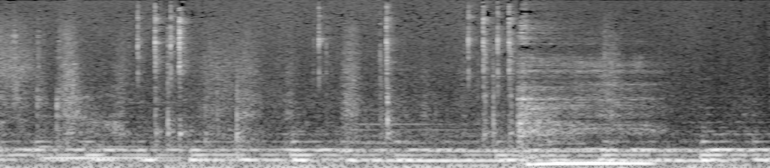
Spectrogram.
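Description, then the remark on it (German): Quick, irregular computer keyboard typing and sharp clicks tap away over a steady low electronic hum as someone clicks on a folder labeled test folder, with no voices present. “klickt irgendwann auf einen Ordner, der mit Testordner beschriftet ist.”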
